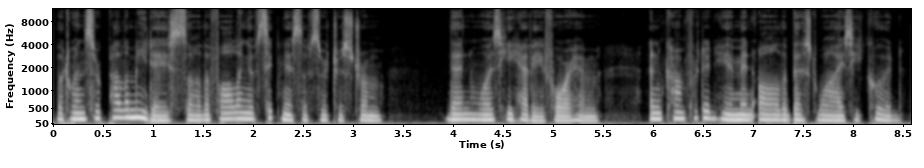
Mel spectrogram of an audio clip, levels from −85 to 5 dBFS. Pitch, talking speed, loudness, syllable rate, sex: 155 Hz, 195 wpm, -16 LUFS, 5.0 syllables/s, female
